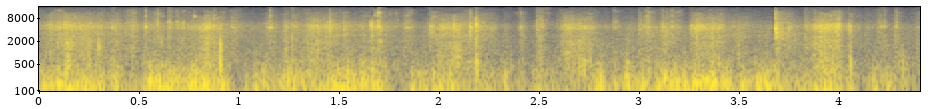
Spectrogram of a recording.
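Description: Footsteps crunching and rustling through deep dry fallen leaves at a steady walking pace, about two steps a second.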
